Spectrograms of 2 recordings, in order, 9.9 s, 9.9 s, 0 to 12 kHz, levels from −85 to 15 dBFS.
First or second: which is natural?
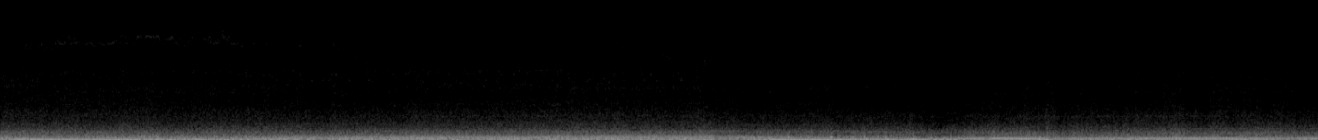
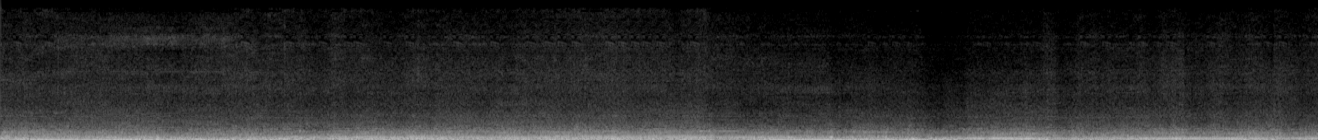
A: first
